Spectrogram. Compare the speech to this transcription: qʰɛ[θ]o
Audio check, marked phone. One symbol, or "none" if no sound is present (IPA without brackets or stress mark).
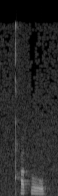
θ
